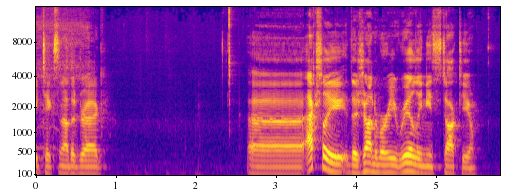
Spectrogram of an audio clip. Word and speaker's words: gendarmerie: I don't want to be seen talking to the gendarmerie, if that's okay. I just want to finish my cigarette. That's how you pronounce that.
